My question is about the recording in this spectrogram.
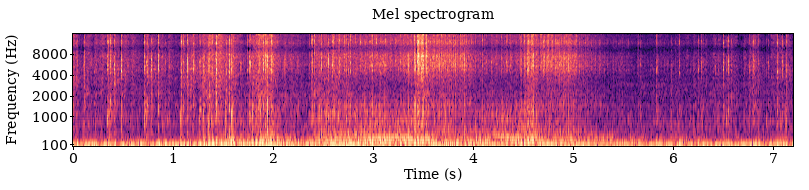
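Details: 1948 Chevy Fleetline small-block Chevy V8, 4-speed, after a fix for push rods breaking on the first burnouts: deep, hard-pulling V8 bark rising and falling under burnout load, no knocks or clatter, sounds healthy.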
